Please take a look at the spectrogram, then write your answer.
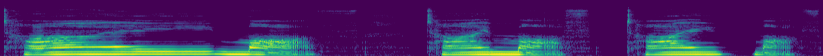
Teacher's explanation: we're going to push the M over into off so we end up with ty Mothe okay if you were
